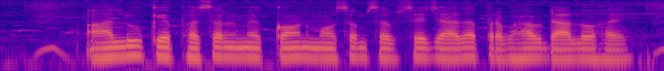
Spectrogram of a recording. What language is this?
Magahi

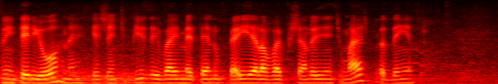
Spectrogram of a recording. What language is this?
Portuguese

